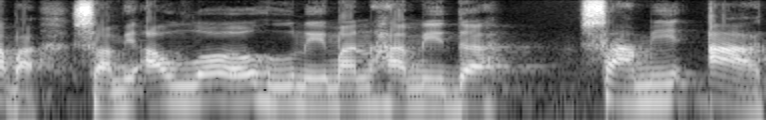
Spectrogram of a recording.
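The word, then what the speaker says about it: سمع: Sami'a jadinya harusnya ain, ya kan, ganti hamzah.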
